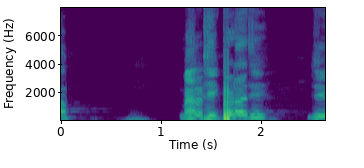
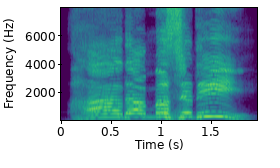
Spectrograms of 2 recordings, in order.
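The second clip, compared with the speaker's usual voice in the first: stretched-out, louder recited answer; slow pupil answer; 5 semitones higher, 6 dB louder, much slower than usual. Pretend. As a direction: recite it slowly like an unsure pupil. Teacher acting a student's answer.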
